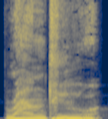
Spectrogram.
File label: "round 2", voiceover fighter; kenney voiceoverfighter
